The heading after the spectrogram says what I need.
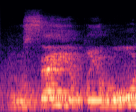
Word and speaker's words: المسيطرون: When the sin is above the Sad, means you pronounce it as sin. Here the sin is under the Sad in this particular word in the Quran. You can read it with sin, you can read it with Sad.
